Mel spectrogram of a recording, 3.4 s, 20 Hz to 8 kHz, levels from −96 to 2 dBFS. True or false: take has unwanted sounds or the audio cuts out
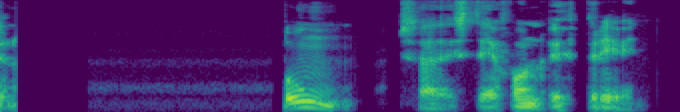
false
